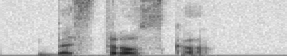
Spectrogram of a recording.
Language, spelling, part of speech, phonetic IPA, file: Polish, beztroska, noun / adjective, [bɛsˈtrɔska], Pl-beztroska.ogg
